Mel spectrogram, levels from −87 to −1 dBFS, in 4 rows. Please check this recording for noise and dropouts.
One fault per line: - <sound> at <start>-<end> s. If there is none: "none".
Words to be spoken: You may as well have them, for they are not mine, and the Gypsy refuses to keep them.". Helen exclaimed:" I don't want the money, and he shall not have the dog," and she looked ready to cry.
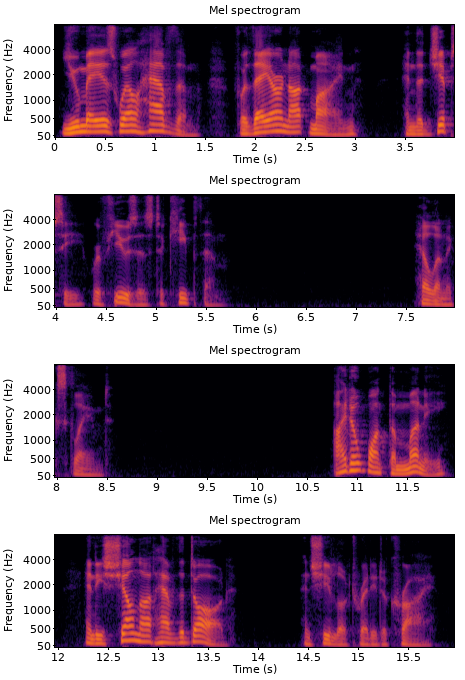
none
